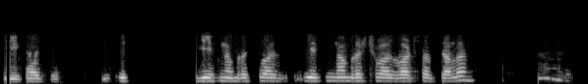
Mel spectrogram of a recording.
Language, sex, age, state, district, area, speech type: Kashmiri, male, 18-30, Jammu and Kashmir, Pulwama, rural, conversation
